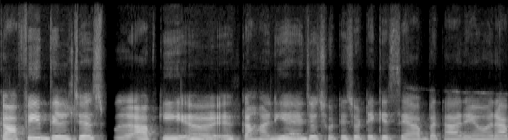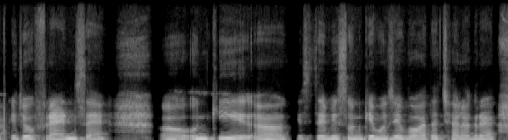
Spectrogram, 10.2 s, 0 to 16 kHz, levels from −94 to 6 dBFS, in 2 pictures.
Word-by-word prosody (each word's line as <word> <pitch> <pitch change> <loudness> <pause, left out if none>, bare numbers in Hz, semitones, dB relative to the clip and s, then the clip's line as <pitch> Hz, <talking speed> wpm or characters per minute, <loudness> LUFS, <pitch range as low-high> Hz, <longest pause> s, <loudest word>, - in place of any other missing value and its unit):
काफ़ी 230 +8 +8
दिलचस्प 270 +4 +2 0.2
आपकी 245 +2 +3
अ, 220 -2 +2
कहानियाँ 215 +4 +1
है 230 - +1
जो 245 +2 +1
छोटे-छोटे 230 0 -4
किस्से 230 0 -3
आप 220 0 -2
बता 195 -1 -2
रहे 200 0 -3
हैं 210 - -2
और 205 0 -3
आपके 200 +4 -1
जो 250 +2 0
फ्रेंड्स 235 +1 0
हैं। 200 +3 -2 0.6
अ, - - -9 0.3
उनकी 240 +3 +1 0.2
अ, - - -5 0.4
किस्से 240 +3 -5
भी 260 - +1
सुन 230 -3 -3
के 250 - +1
मुझे 225 0 -1
बहुत 210 +1 -3
अच्छा 225 -1 -5
लग 200 -2 -4
रहा 195 +2 -2
है 240 - -6
230 Hz, 185 wpm, -24 LUFS, 210-245 Hz, 0.6 s, काफ़ी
